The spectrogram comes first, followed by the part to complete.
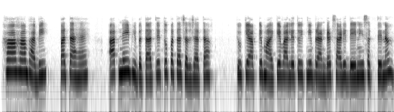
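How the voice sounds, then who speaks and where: A spoiled, snobbish young sister-in-law who drawls her taunts, as a woman acts her out. The voice is high and close, with a dry recording and no room sound. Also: steady tone, normal speed, bright, forceful tone, dry recording. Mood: taunting.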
